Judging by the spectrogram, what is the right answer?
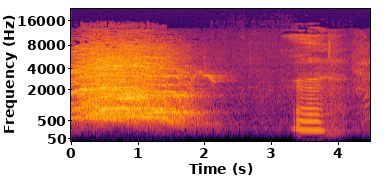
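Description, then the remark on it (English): An audience shouts together at the preacher's request in one loud, sustained burst of mixed voices that swells for about two seconds and then fades out. After a short pause, a single voice briefly calls out. “Can you give me a shout? Come on, the people shouted.”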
